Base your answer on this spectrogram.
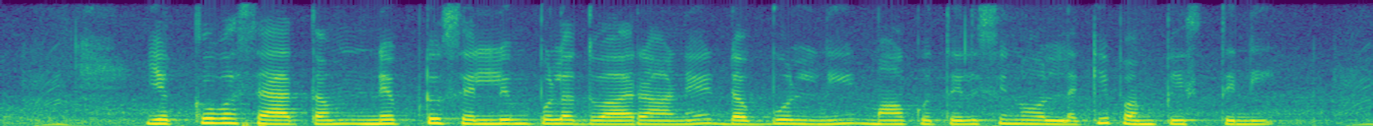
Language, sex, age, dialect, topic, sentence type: Telugu, female, 18-24, Southern, banking, statement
